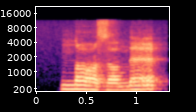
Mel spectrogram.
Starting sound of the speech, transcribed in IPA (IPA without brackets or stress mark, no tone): n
